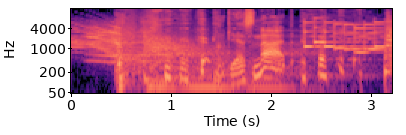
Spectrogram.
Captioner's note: chuckles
